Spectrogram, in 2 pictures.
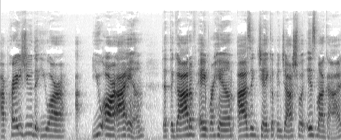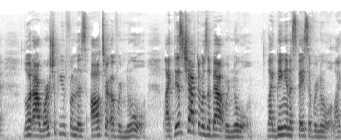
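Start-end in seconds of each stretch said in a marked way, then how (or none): none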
